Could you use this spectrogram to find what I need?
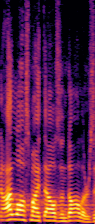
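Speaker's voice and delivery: acted matter-of-fact admission, in full voice; steady, accepting reply; composed response. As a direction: concede the loss without falling apart. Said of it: "And your response is".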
